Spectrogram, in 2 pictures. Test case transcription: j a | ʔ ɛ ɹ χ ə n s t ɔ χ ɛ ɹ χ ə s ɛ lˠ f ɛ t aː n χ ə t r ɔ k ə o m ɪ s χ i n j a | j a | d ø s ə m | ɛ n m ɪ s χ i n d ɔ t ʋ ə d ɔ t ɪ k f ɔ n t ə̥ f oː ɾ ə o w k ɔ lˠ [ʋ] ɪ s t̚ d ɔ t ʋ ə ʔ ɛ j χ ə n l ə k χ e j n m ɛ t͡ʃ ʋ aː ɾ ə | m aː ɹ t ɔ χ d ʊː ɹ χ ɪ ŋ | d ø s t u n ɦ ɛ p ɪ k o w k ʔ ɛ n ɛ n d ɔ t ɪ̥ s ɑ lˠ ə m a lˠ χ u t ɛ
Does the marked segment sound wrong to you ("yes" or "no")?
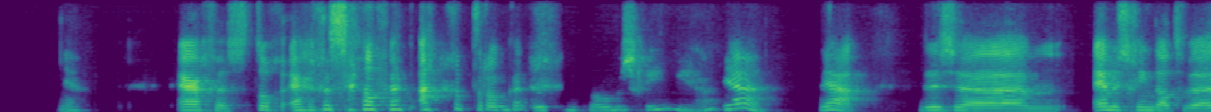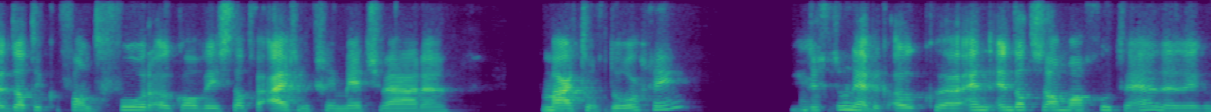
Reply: no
